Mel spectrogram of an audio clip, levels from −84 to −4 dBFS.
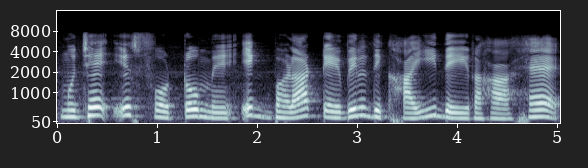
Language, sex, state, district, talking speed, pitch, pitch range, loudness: Hindi, female, Madhya Pradesh, Katni, 130 wpm, 210 Hz, 185-230 Hz, -16 LUFS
